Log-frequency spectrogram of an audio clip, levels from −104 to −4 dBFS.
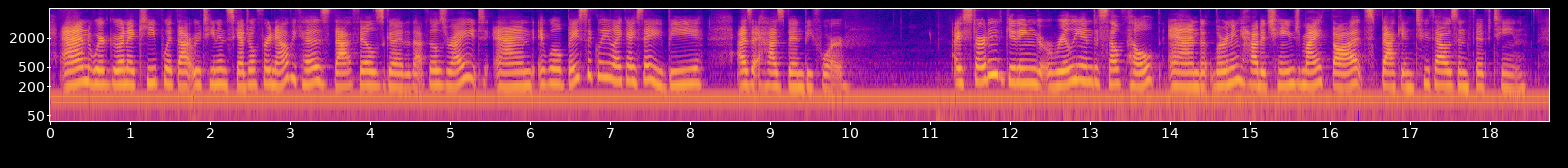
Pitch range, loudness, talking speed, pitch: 195-230 Hz, -26 LUFS, 155 wpm, 210 Hz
